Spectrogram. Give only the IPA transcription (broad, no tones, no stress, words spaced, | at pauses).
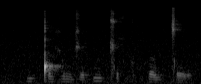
iʊ̯ǃəɪ̯ʒund͡ʒɛ kuɪ̯ǁʊɬɡɔʔkʌ wəǀɛ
